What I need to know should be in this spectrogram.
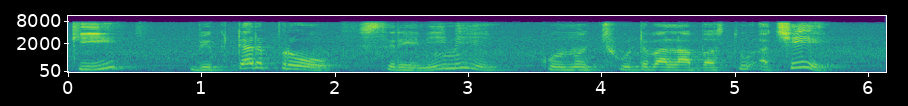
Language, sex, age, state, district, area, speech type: Maithili, male, 30-45, Bihar, Madhubani, rural, read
